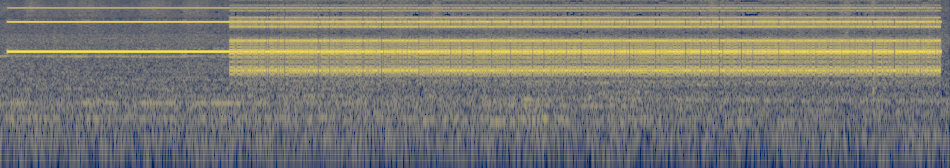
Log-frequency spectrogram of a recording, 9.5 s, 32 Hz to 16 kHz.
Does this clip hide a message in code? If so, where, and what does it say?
Yes: cassette data (Kansas City type), 300 baud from 0.1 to 9.4 s, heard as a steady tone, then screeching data, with the noise of a subway station.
